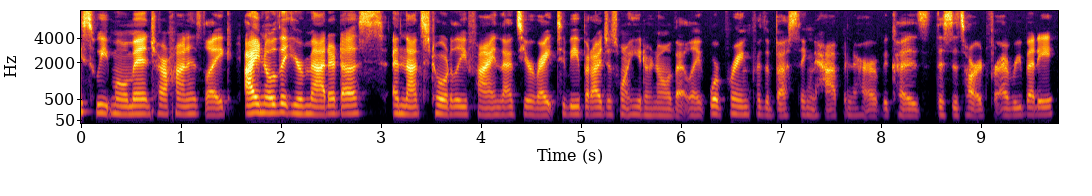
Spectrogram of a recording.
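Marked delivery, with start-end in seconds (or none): 1.6-9.7 soft, lowered voice in a retold quote; getting emotional. Retelling a really sweet movie moment, softly emotional. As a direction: sink quieter as it touches you. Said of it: "I'm, like, getting emotional talking about it".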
